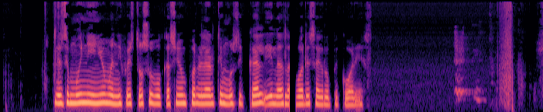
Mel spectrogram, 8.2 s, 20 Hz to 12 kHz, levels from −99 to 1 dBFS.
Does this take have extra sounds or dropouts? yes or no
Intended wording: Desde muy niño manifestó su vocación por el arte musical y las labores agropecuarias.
yes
